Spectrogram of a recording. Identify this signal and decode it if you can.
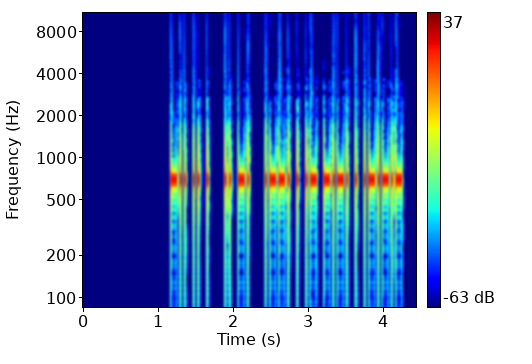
Morse code, heard as a keyed tone, about 40 wpm, 700 Hz. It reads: DIE IN PEACE.
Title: Sentences from Top 1500 Words 40wpm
